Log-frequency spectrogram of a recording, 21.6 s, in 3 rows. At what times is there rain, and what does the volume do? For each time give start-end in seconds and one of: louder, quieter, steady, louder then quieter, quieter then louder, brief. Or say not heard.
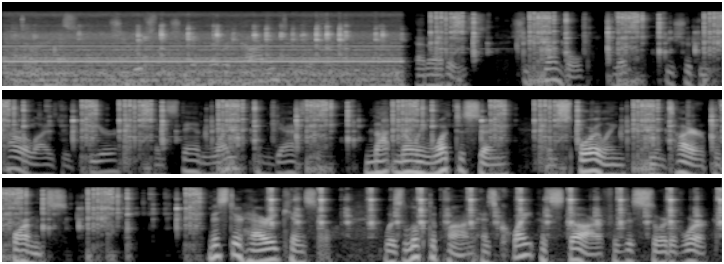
not heard.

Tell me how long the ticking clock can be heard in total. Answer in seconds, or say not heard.
21 s.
